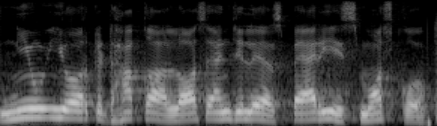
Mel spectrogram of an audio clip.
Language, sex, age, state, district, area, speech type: Bengali, male, 60+, West Bengal, Jhargram, rural, spontaneous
